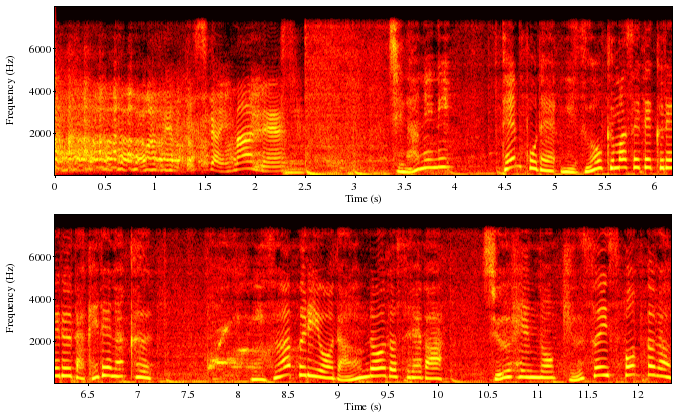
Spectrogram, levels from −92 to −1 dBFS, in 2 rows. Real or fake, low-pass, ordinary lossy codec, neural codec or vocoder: fake; 7.2 kHz; none; autoencoder, 48 kHz, 32 numbers a frame, DAC-VAE, trained on Japanese speech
